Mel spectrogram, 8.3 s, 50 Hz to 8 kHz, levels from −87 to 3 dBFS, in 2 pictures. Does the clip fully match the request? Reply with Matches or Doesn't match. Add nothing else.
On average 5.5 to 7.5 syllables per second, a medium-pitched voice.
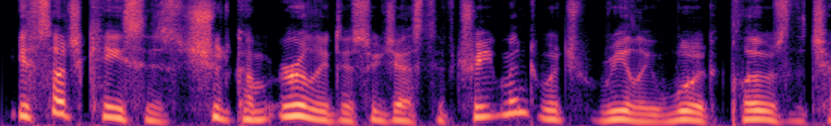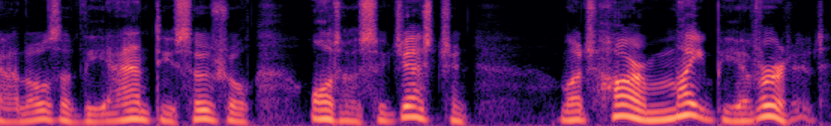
Matches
